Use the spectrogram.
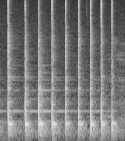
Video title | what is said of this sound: RV CAMPER CHECKING WHEEL BEARING - BUDDY CAP GREASING BEARINGS | make sure it's all the way on. Don't hit the threads. You can hear it solid.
